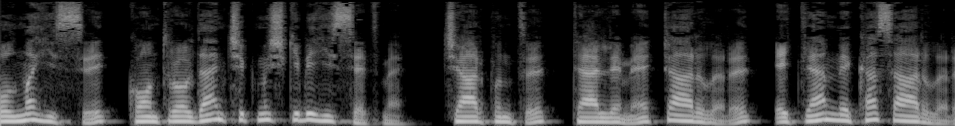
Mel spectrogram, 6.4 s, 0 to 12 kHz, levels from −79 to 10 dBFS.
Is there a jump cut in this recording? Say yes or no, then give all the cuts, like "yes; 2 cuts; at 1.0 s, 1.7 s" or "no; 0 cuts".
yes; 2 cuts; at 2.9 s, 4.4 s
